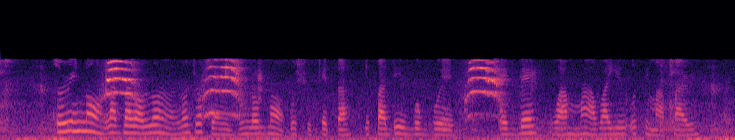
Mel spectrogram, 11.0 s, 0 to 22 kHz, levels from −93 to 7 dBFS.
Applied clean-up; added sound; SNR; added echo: none; Meow; -3 dB; none.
